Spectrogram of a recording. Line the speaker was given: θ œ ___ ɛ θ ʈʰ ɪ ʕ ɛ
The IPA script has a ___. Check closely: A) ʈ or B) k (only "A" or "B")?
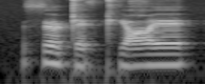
A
